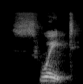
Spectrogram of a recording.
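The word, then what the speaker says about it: suite: if you have the word suit and put an E on the end of it, you pronounce that sweet.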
